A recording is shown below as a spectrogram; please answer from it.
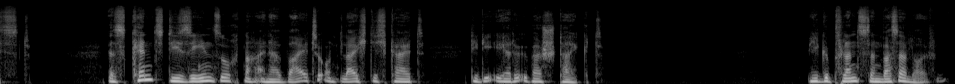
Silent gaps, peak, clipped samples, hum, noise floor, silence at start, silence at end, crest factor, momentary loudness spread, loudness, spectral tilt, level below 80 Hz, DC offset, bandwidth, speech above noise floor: none; -12 dBFS; under 0.1%; none; -76 dBFS; 0 s; 0.1 s; 16 dB; 10 LU; -27 LUFS; -6 dB/octave; -60 dBFS; under 0.1%; 16.5 kHz; 50 dB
